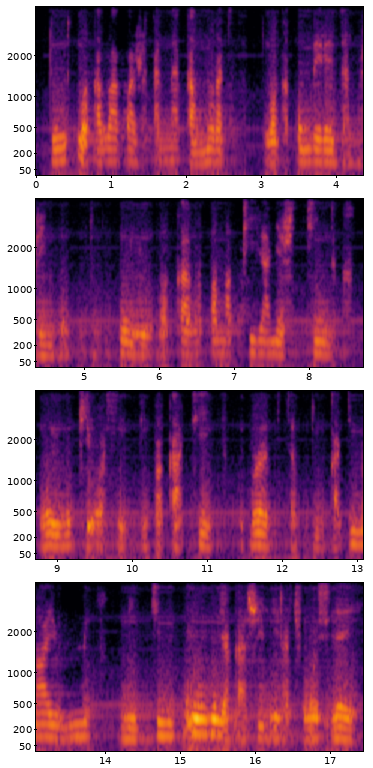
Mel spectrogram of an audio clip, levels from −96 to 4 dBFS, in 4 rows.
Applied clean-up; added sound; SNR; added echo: neural separator model SepFormer DNS4.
